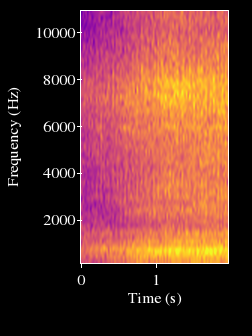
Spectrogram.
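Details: Fiat Palio 1.0 with intermittent misfire when warm, after replacing the ignition coil (cylinders 2 and 3 side), no plug leads changed: smooth, steady engine note building slightly, no stumbles or misfire beats; running healthy.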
